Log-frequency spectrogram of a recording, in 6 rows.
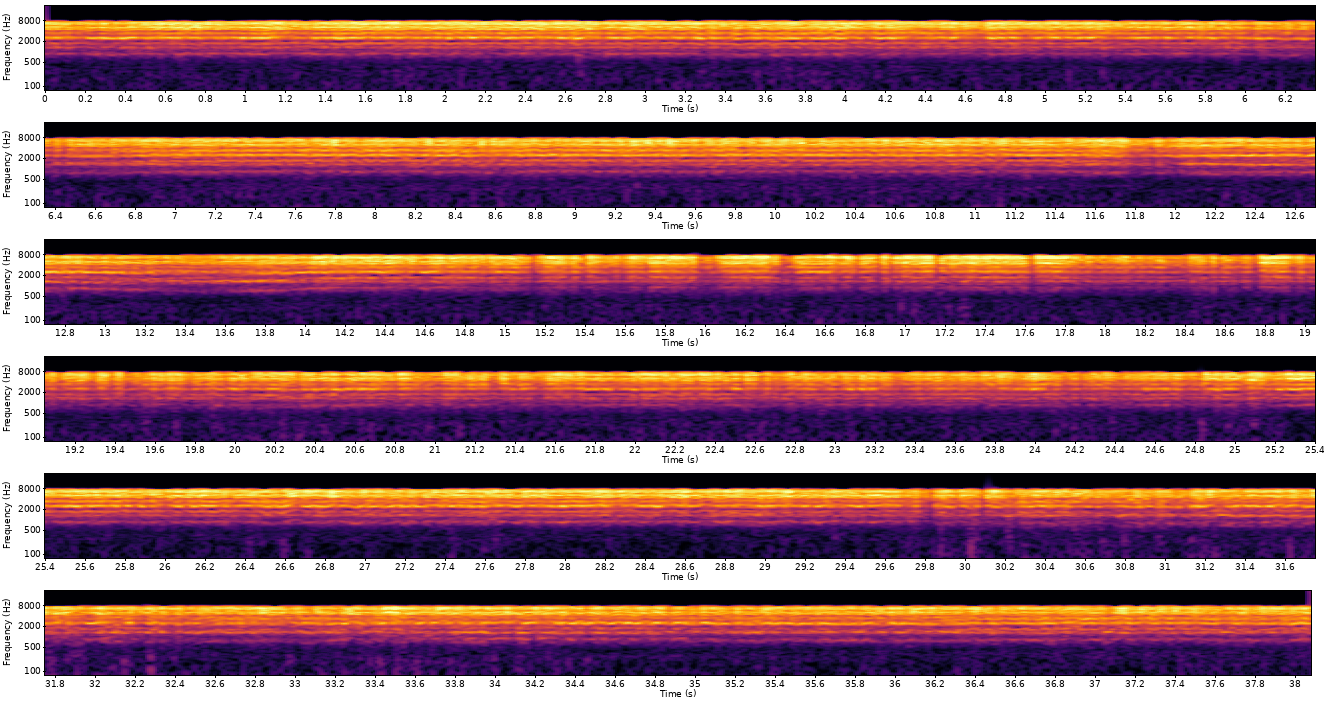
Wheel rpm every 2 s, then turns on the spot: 230, 230, 230, 200, 190, 200, 190, 230, 230, 230, 230, 230, 230, 230, 220, 200, 210, 190, 200.
none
